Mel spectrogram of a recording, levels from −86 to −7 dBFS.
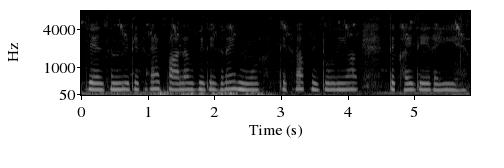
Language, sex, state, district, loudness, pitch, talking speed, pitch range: Hindi, female, Maharashtra, Pune, -50 LUFS, 230 Hz, 155 wpm, 220-230 Hz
